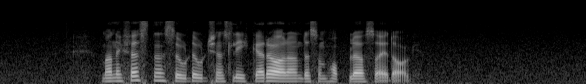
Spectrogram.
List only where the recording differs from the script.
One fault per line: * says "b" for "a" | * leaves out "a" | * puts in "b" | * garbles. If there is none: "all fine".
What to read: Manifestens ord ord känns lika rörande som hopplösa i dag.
all fine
